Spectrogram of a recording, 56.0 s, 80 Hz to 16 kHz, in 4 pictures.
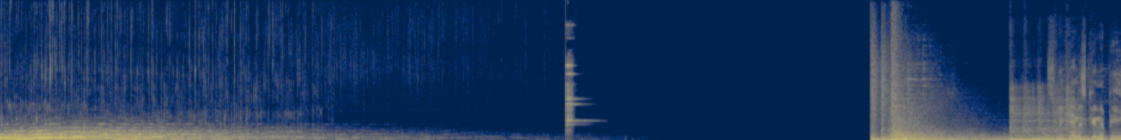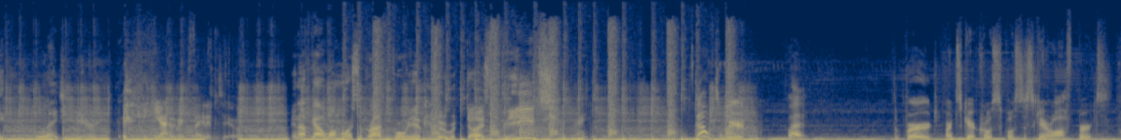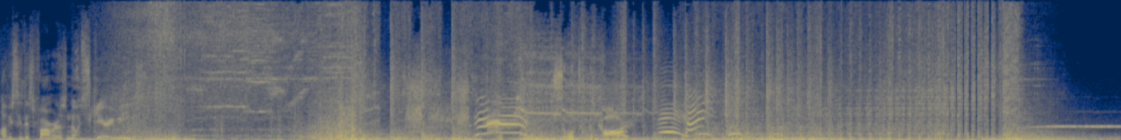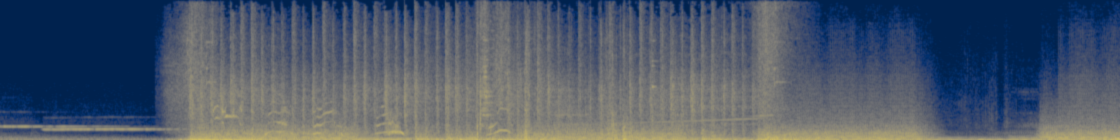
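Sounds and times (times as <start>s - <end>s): glass clink: 7.1s - 7.6s
faint low drone: 23.3s - 29.6s.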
